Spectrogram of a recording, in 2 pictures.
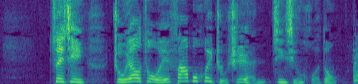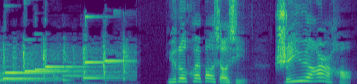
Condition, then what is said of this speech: None; typical speech.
